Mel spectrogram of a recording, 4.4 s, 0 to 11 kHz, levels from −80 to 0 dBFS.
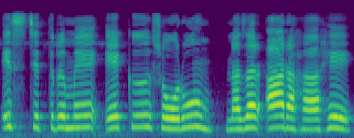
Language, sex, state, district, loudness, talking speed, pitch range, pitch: Hindi, female, Madhya Pradesh, Bhopal, -15 LUFS, 120 wpm, 245-275 Hz, 265 Hz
